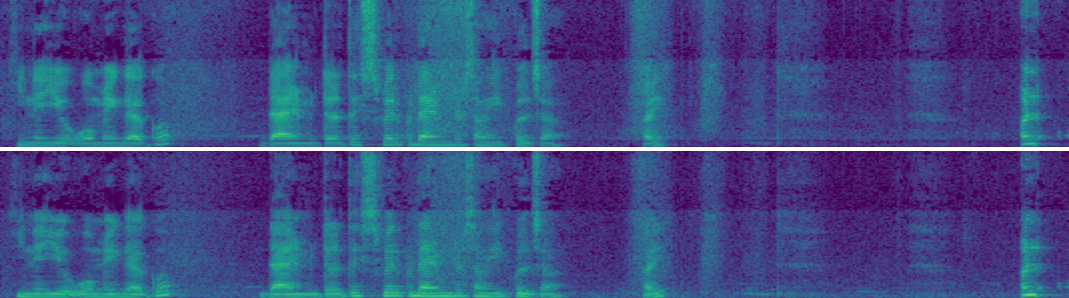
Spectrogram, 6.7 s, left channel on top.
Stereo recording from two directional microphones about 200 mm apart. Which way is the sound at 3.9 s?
50° left (ahead or behind).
